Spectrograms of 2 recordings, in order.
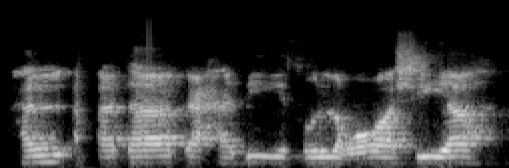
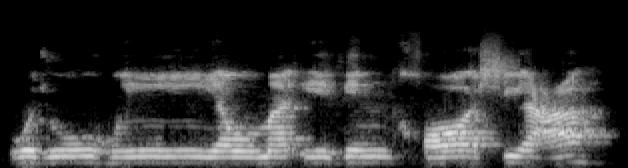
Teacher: وقف کی صورت میں ہا کی آواز آتی ہے، اگر وقف نہ کریں، ملا کے پڑھیں تو پھر تا کی آواز ہی رہے گی. تا کی آواز ہی رہے گی، پھر ہا کی آواز نہیں آئے گی.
